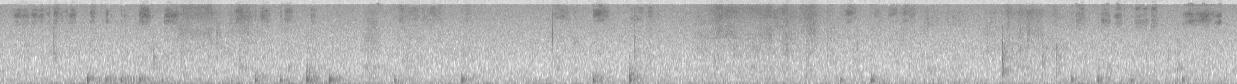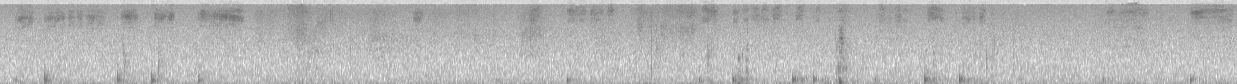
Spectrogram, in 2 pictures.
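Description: A pen scratches steadily across paper or a board as chemistry examples are written out, continuous faint strokes with small taps over a hissy background.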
